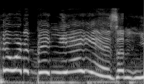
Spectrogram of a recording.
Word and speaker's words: beignets: B-E-I-G-N-E-T-S. – Bignets. – Bignets. I said, it is not Bignets.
